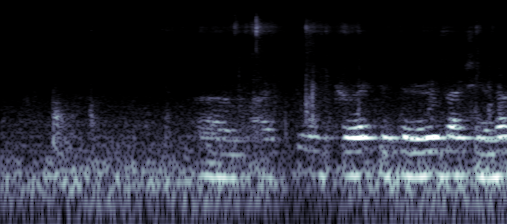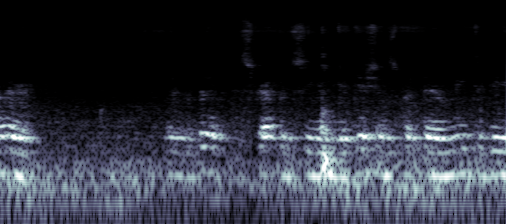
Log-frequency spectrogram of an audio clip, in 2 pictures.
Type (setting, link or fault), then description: setting, large echoing room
